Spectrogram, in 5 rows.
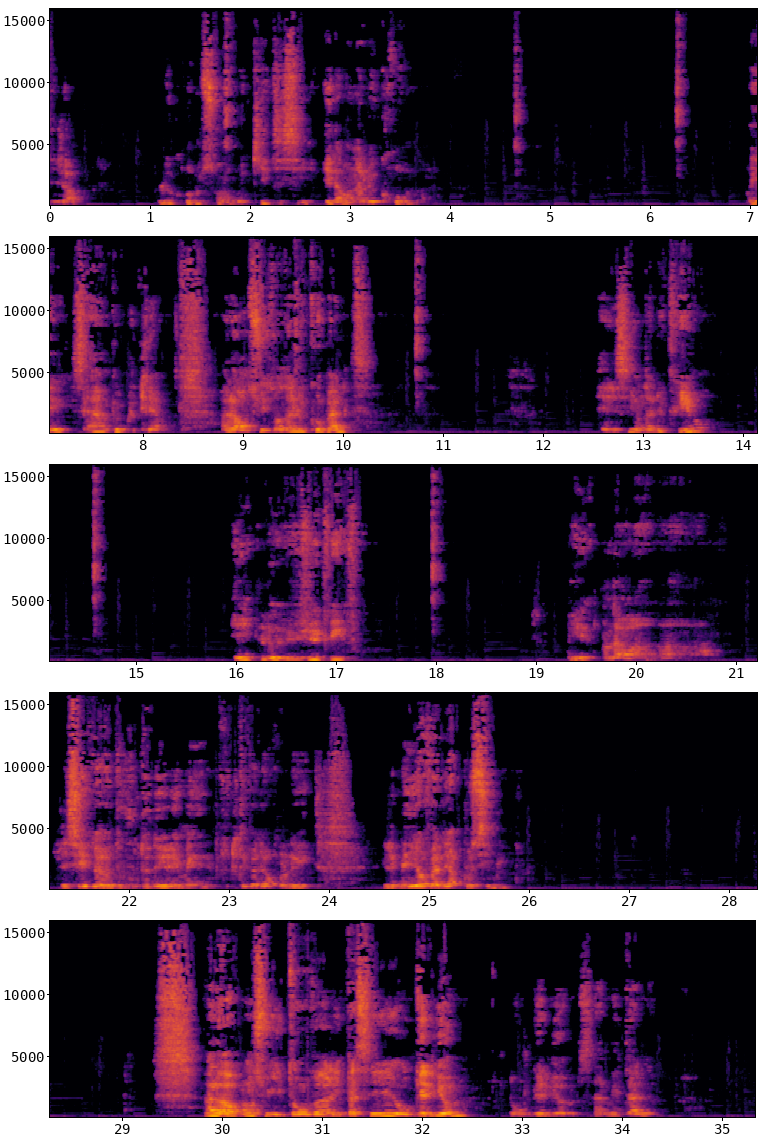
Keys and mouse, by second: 23.5 middle click, 25.0 middle click.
